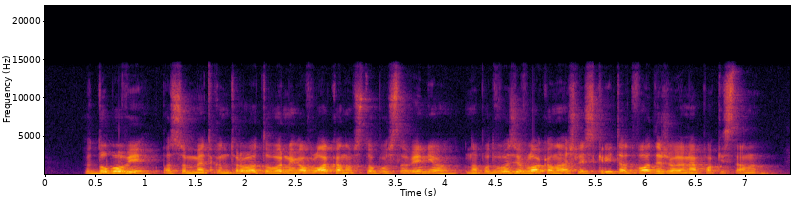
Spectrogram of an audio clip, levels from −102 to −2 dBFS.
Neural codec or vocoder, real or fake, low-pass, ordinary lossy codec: none; real; 14.4 kHz; none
